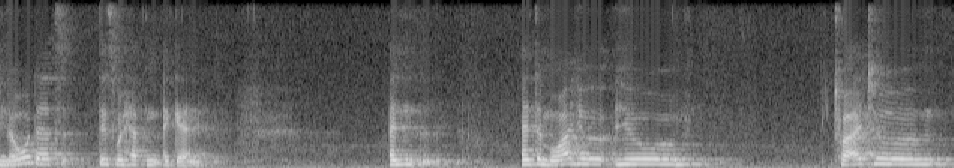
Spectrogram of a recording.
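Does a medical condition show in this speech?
Yes: stuttering; lifelong stutter, neurological, speech therapy, countless therapists and doctors, teen jaw, belly, leg cramps suppressing; audibly stuttering during lecture performance, amount varies day to day; stutters on own name, smooth circular repetitions, silent blocks, slower than fluent speakers; here repeated sounds, prolonged sounds, blocks.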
